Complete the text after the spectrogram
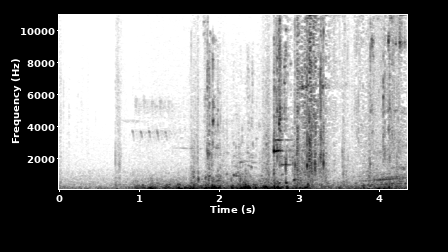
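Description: A treasure chest hums and chimes as it opens.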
